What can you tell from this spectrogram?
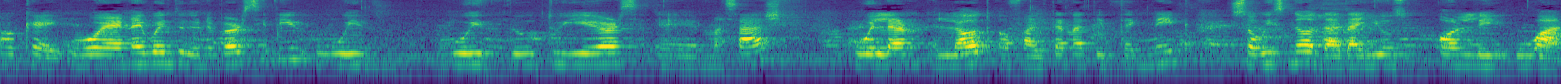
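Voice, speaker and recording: A woman's medium-pitched voice at a moderate pace with ordinary pitch variation, long and frequent pauses, audible room echo and noticeable background noise. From Argentina. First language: Spanish. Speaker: massage therapist. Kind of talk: interview.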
